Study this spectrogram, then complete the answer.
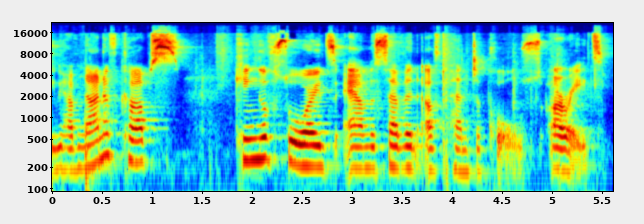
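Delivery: ordinary talk, nothing marked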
